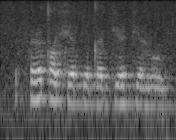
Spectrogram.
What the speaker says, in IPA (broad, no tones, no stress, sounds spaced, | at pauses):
θ ə˞ t ɔ xʲ ʌ k e t ə˞ kʲ ə˞ kʲ ʌ ɣ u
